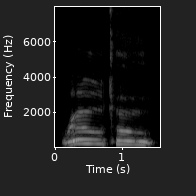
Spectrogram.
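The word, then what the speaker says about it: Ruuttu: 990 the Finnish born playmakers last name is pronounced room - there you go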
